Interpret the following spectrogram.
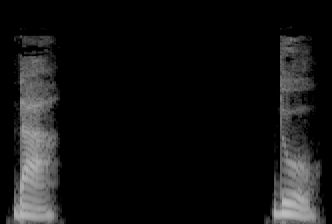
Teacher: Ia berbunyi seperti N. Tempatnya adalah hujung lidah, gusi atas.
